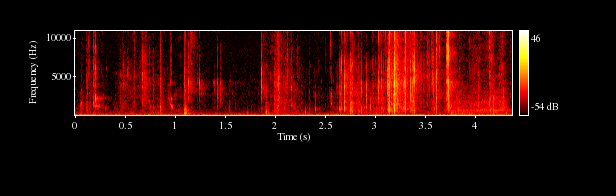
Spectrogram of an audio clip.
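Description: Close-up chewing of a Hi-Chew green apple fruit chew, with small sticky mouth clicks. Near the end comes a brief louder run of plastic candy-wrapper crinkling.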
